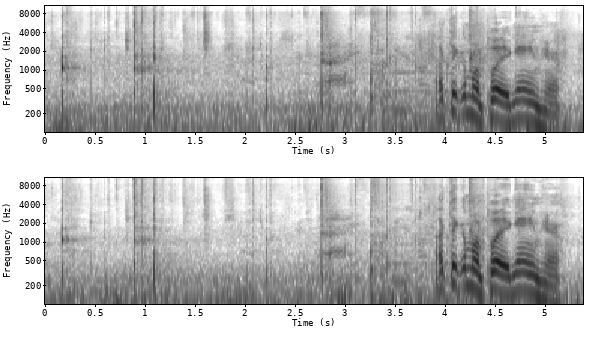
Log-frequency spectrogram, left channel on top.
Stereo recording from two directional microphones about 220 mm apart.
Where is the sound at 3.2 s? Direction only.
55° right (ahead or behind).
